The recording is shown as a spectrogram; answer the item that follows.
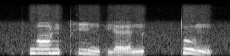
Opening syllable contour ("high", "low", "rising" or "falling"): high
